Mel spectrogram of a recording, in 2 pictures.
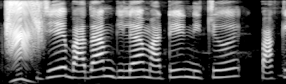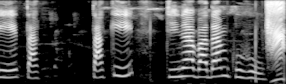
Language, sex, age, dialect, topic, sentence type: Bengali, female, <18, Rajbangshi, agriculture, statement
